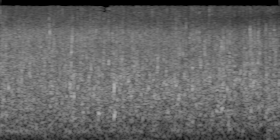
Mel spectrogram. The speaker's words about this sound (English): you get these streams gushing out of little hidden gullies. And because we've had so much rain, they're really, really, really pumping the water out now.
